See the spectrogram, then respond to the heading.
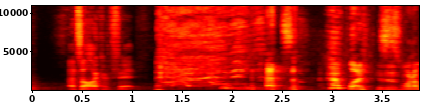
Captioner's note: cracking up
